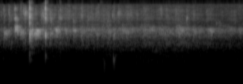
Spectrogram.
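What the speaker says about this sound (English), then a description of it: "So let's have a huge round of applause for everybody." A college orientation audience applauds, a crowd of hands clapping at moderate distance, with a burst at the start that settles into steady, fainter applause.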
